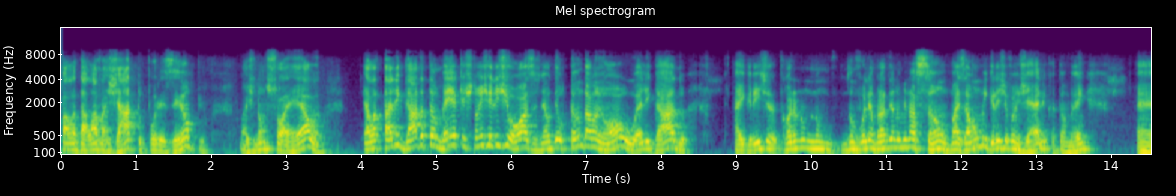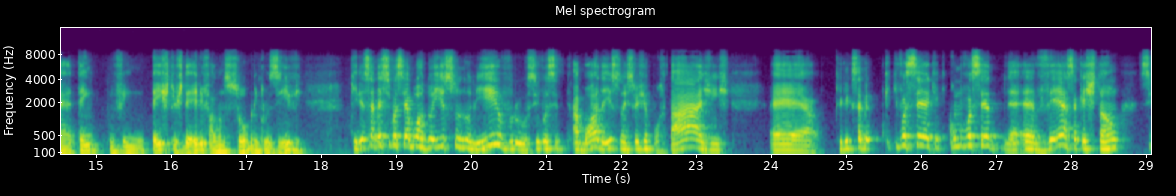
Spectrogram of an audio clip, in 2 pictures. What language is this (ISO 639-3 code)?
por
